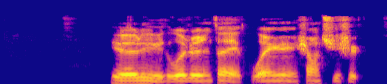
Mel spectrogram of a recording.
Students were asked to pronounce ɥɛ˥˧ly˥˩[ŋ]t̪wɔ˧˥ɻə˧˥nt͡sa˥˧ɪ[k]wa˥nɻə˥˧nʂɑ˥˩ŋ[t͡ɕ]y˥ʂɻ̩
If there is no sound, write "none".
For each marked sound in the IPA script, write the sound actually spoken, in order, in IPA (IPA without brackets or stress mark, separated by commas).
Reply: none, k, t͡ɕʰ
